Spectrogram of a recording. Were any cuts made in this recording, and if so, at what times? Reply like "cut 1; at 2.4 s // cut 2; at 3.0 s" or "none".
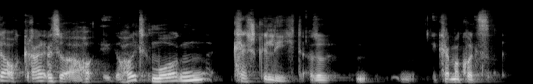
cut 1; at 2.2 s

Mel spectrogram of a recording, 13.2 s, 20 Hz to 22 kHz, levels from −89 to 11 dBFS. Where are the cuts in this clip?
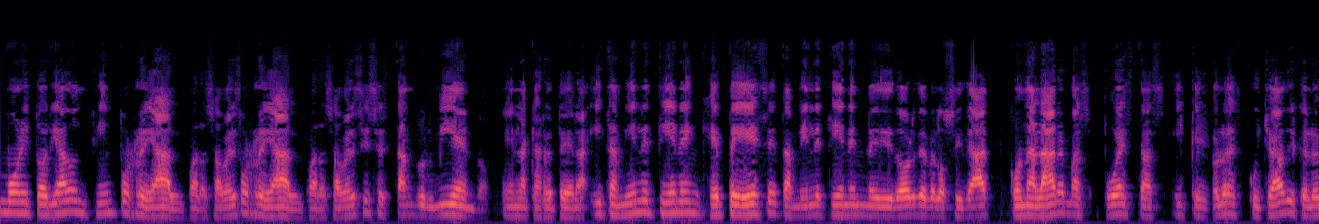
cut 1; at 2.4 s // cut 2; at 5.0 s // cut 3; at 10.0 s

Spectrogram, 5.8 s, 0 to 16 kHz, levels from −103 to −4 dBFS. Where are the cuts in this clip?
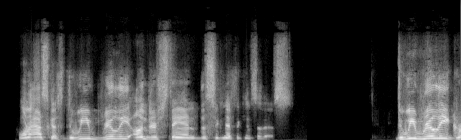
none

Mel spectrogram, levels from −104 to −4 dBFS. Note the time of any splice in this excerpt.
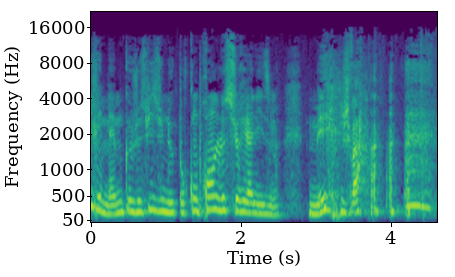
cut 1; at 1.1 s // cut 2; at 3.4 s

